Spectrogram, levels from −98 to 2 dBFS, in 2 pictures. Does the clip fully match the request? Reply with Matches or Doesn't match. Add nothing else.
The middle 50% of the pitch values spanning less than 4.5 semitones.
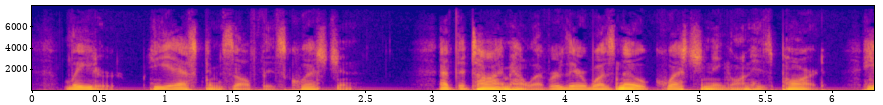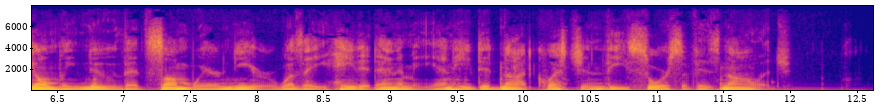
Doesn't match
